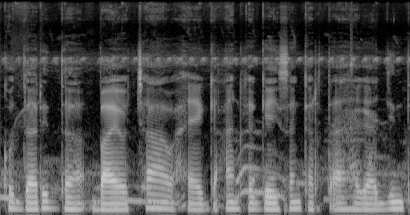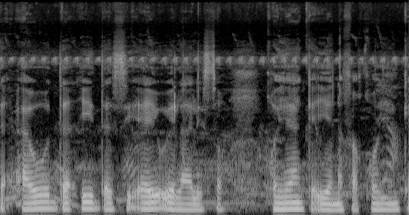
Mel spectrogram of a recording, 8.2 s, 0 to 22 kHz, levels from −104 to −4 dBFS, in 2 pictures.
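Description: At 3.51 s there's a sharp snap sitting on top of the speech, fairly quiet at around -30 dBFS, likely an electrical switching spike from a nearby switch arcing into the line.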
